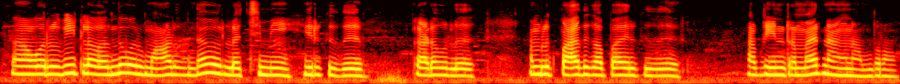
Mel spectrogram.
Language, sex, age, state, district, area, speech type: Tamil, female, 30-45, Tamil Nadu, Tirupattur, rural, spontaneous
